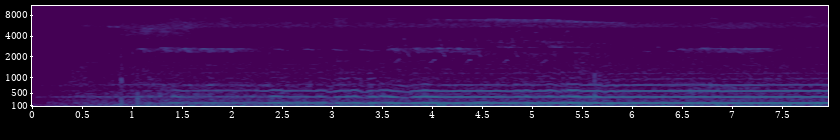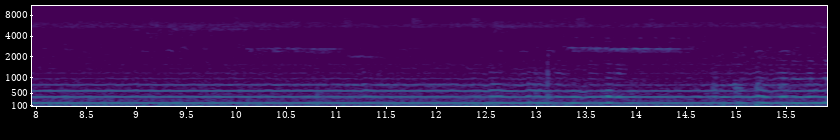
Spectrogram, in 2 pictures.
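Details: On a creek in the morning, a bee locally called a Music Bee hums as a steady, low, droning tone, while insects chirp in repeated high bursts and soft creek sounds run beneath.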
